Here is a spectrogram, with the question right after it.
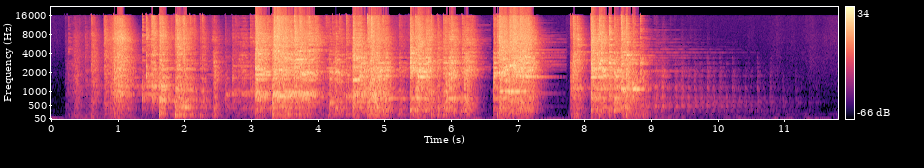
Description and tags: Noise produced with saucepan lids in the kitchen.
Metallic sounds.
Mic sE4400a, APOGEE duet, MacBook Pro, Audacity.
unpleasent, metallic, noise, kitchen, lids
